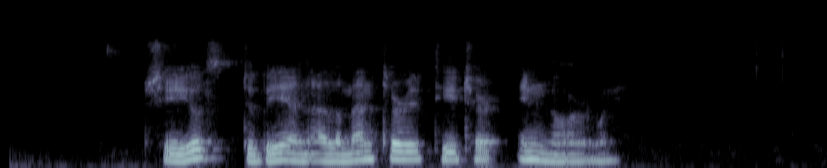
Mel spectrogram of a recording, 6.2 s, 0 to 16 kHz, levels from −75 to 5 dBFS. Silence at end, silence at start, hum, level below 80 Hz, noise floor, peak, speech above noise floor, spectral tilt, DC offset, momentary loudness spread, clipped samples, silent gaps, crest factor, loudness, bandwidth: 1.55 s; 1.1 s; none; -52 dBFS; -72 dBFS; -10 dBFS; 47 dB; -8.5 dB/octave; under 0.1%; 9 LU; under 0.1%; none; 16 dB; -26 LUFS; 7 kHz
